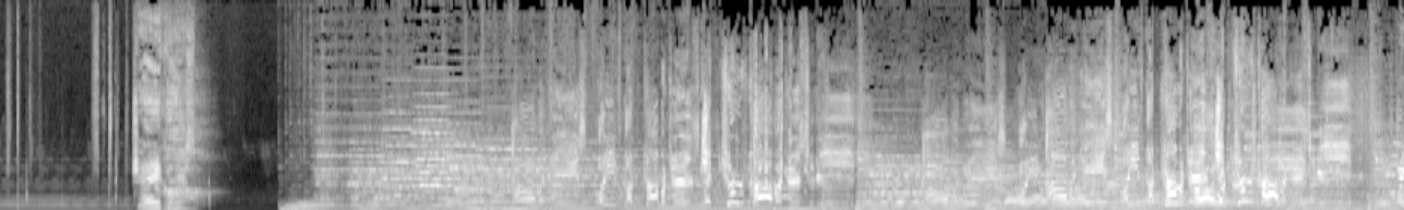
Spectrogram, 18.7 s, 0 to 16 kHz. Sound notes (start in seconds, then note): 2.2 sigh; 4.0 ominous music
